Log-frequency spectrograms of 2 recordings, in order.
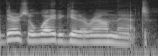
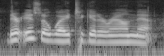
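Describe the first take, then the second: First: Said in the usual way. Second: "is" spelled out in full and leaned on; firm "There is a way", weight on "is"; stress on is. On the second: Shown as a demonstration. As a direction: hit "is" to insist it can be done.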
